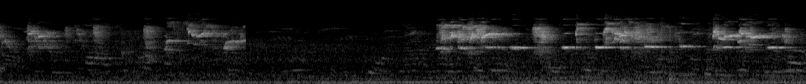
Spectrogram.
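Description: Birds calling: short, harsh, high calls repeated in quick bursts. They break off for a couple of seconds about halfway, then come back louder and more crowded over a thin, steady high tone.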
